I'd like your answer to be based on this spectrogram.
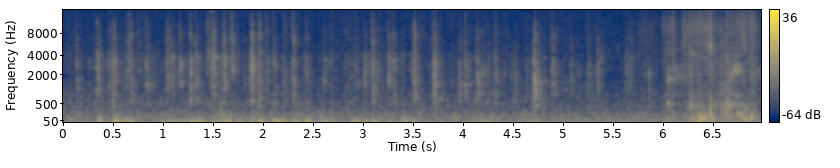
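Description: Quiet, close-up keyboard typing in an ASMR dermatologist exam roleplay, a run of soft, irregular key taps over several seconds with faint whispery sounds mixed in.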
